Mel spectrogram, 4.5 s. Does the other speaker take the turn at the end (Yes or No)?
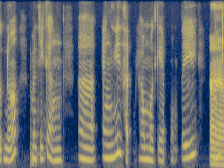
Yes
